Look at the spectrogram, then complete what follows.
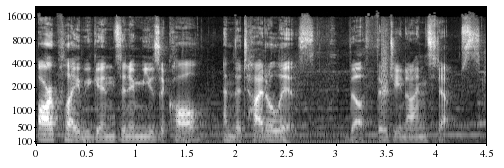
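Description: A man's voice: medium pitch, normal speed, soft background music, natural voice. Droll, macabre radio host, acted by a young man. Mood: mock-earnest. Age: young adult. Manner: deadpan, theatrically formal. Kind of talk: old-time radio drama introduction.

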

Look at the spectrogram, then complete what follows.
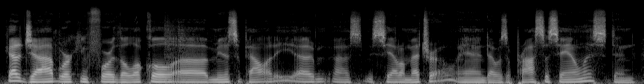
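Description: A man's voice: medium pitch, brisk, creaky, a bit bright, slight background noise. A middle-aged man from Michigan, a guest in a casual interview, talking chattily with many fillers and restarts.

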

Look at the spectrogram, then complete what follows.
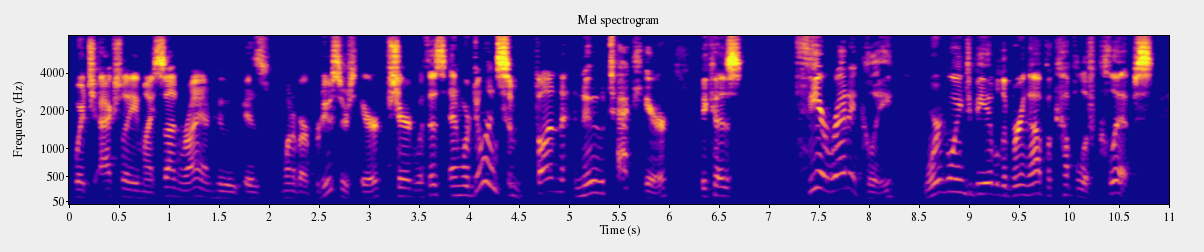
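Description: A man's voice: on the high side, very animated, moderate pace, sharp tone, no echo, low-quality recording. A middle-aged man co-hosting a casual business podcast, rambling and often restarting his sentences. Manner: rambling, self-correcting. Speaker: podcast co-host.

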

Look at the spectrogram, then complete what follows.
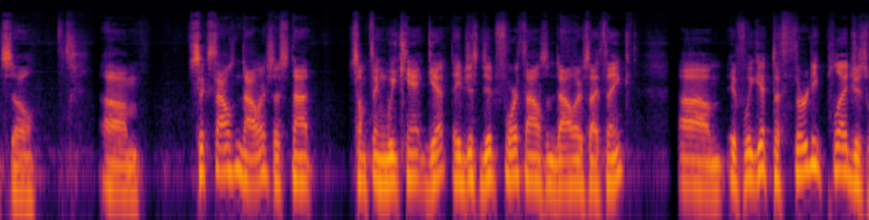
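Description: A man's voice: lowish voice, fairly bright tone. A man, hosting a live radio fundraiser in a casual, joking way full of fillers. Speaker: radio host.

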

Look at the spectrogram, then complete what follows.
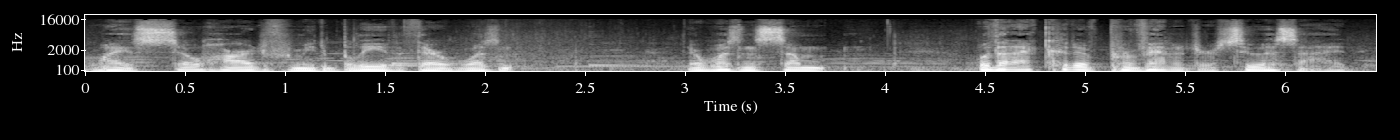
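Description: Man acting a low-voiced, courteous, guarded husband, music behind. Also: normal speed, natural voice. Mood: tender, regretful. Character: devoted, guarded new husband with troubled past. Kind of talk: audio drama dialogue, period romance.

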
